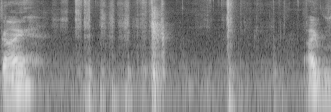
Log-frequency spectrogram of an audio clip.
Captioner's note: chopping noises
